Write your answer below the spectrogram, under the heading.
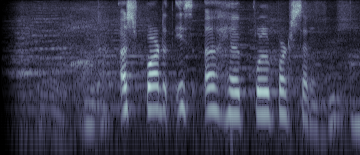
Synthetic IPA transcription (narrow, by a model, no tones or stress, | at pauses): əspɔɾtisəɦɛlt̪fulpəɾsə̃n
